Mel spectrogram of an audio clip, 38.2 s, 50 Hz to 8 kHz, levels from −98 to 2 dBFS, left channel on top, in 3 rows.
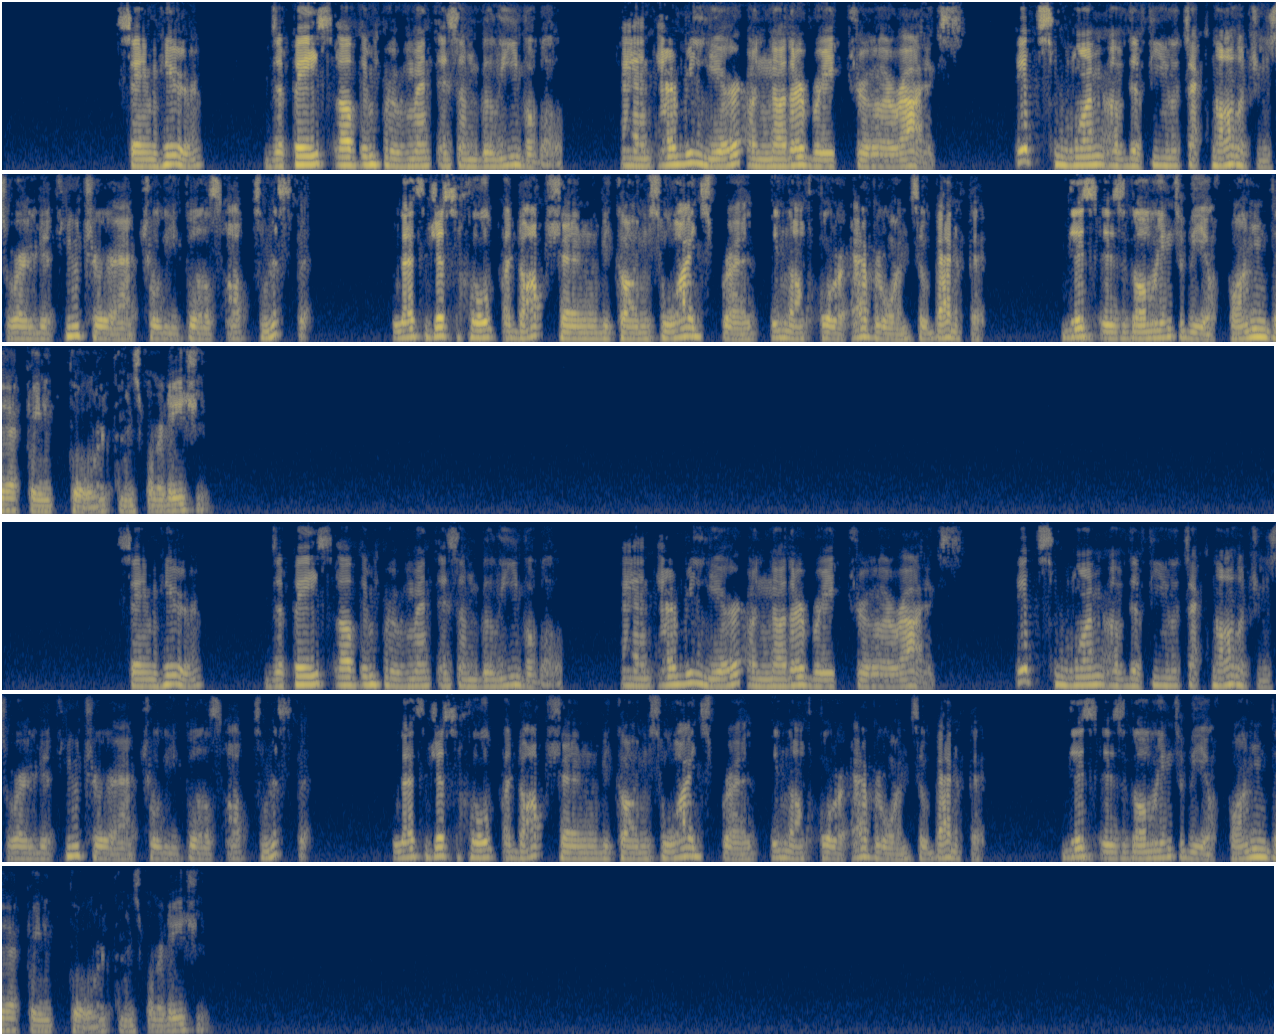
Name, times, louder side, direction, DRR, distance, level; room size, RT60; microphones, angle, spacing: voice 1, 1.2-2.0 2.6-5.6 6.2-9.6 10.1-15.8 16.6-22.6 23.3-27.5, left 6 dB, 80° left, 0.6 m, -26 dB
open air
head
